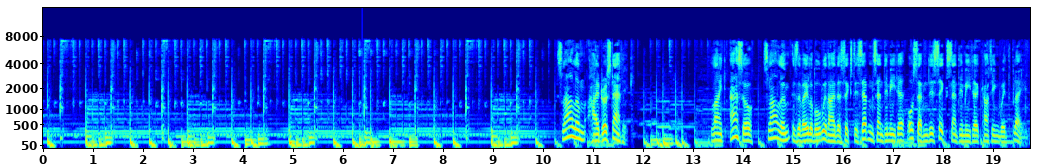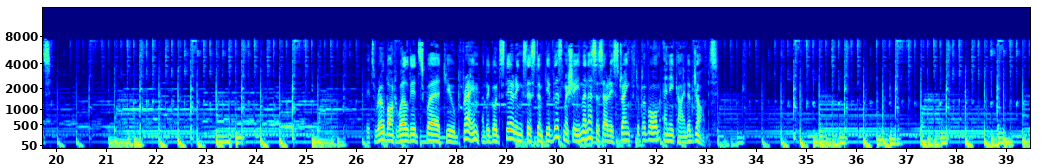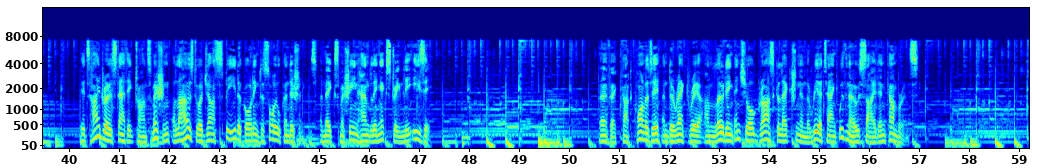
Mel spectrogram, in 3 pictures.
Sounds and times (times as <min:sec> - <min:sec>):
Music: 0:00.0 - 0:59.2
Speech: 0:10.3 - 0:11.8, 0:13.4 - 0:20.0, 0:26.2 - 0:33.3, 0:40.2 - 0:47.3, 0:50.6 - 0:57.0.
